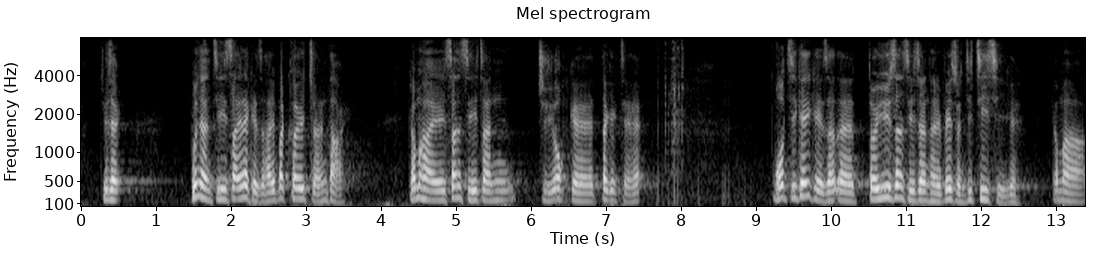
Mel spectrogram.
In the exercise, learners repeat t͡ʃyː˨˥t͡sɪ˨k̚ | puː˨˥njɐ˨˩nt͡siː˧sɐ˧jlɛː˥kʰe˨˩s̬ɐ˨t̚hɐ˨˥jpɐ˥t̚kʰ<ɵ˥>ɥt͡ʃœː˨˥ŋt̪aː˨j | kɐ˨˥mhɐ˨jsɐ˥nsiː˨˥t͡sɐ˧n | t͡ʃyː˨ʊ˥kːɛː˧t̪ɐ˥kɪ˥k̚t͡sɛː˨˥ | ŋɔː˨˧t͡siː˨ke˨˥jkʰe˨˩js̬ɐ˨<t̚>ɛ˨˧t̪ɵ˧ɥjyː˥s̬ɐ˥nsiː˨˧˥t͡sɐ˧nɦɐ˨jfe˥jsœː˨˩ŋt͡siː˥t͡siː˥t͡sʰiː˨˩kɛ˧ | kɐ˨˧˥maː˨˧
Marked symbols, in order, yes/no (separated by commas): yes, yes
